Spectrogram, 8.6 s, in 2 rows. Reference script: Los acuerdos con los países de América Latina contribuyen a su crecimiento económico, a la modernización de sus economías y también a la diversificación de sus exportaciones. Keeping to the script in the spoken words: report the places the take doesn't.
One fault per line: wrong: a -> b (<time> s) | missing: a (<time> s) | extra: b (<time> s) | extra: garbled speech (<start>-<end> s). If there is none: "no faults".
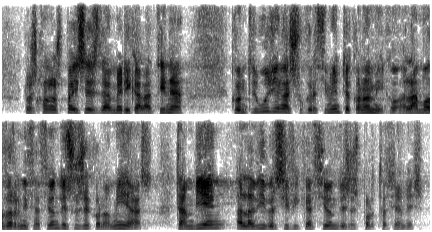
missing: acuerdos (0.4 s)
missing: y (5.8 s)
missing: sus (7.7 s)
